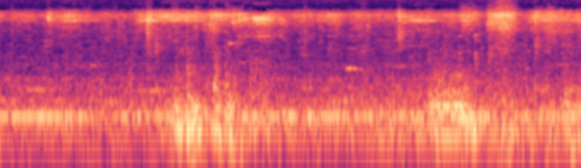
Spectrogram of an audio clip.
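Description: Passenger train running along the track, heard from inside the carriage: a steady rumble of wheels on the rails with a low hum, growing louder about two seconds in.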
